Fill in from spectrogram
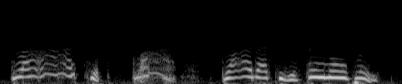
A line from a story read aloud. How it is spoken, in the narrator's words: hollered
